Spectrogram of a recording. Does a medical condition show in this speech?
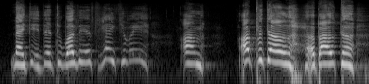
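Yes: cerebral palsy; obvious speech impairment.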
